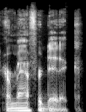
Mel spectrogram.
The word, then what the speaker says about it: hermaphroditic: a 15ot tall forearmed hermaphroditic is that how it was said again that is exactly how you pronounce it hermaphroditic yeah meaning they have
